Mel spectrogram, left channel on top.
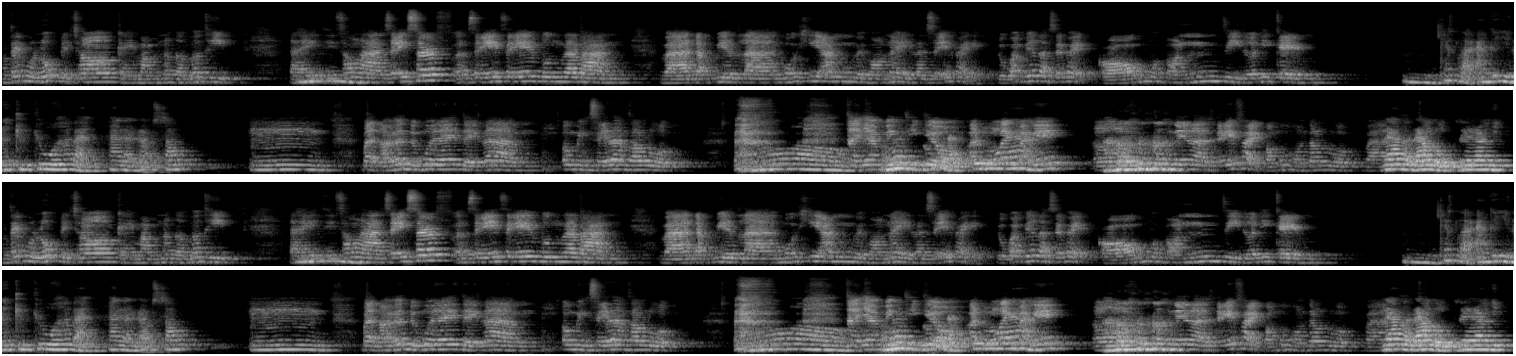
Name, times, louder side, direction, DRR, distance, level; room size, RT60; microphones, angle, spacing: voice 1, 0.0-2.2 2.5-13.2 17.6-21.8 22.2-25.7 26.0-29.0 29.3-29.5, right 1 dB, 50° right, -10 dB, 1.0 m, -28 dB
voice 2, 2.9-3.6 14.0-16.9 22.5-25.5 26.1-26.9 28.9-30.1, equal, 70° right, -5 dB, 1.0 m, -22 dB
3.0 x 2.3 x 2.3 m, 0.74 s
head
